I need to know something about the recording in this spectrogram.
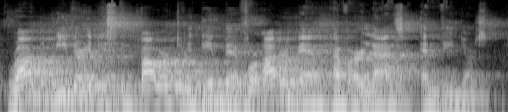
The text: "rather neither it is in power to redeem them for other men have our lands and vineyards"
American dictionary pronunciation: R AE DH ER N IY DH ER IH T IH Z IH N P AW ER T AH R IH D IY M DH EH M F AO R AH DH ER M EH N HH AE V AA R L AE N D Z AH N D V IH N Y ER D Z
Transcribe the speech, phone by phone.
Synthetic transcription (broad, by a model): R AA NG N IY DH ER IH T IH S IH N P AW ER T AH R IH D IY M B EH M F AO R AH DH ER M EH N HH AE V AA R L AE N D S AH N D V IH N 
